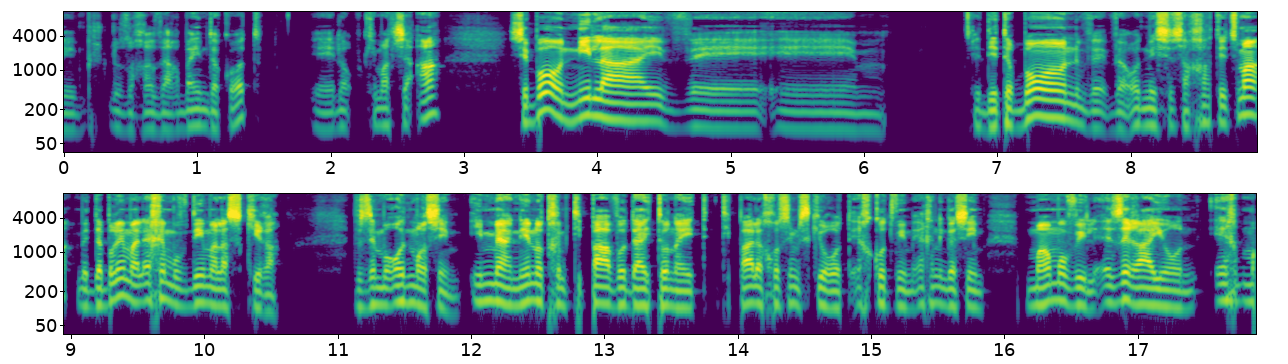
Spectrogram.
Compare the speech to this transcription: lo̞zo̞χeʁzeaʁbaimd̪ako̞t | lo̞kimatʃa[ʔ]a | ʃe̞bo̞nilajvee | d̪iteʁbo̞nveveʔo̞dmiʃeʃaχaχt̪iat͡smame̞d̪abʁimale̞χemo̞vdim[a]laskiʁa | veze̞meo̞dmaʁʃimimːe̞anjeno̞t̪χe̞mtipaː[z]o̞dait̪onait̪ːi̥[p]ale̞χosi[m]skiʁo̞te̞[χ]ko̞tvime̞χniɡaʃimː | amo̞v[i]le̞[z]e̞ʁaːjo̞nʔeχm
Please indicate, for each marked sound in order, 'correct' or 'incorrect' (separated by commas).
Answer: correct, correct, incorrect, correct, correct, correct, correct, correct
